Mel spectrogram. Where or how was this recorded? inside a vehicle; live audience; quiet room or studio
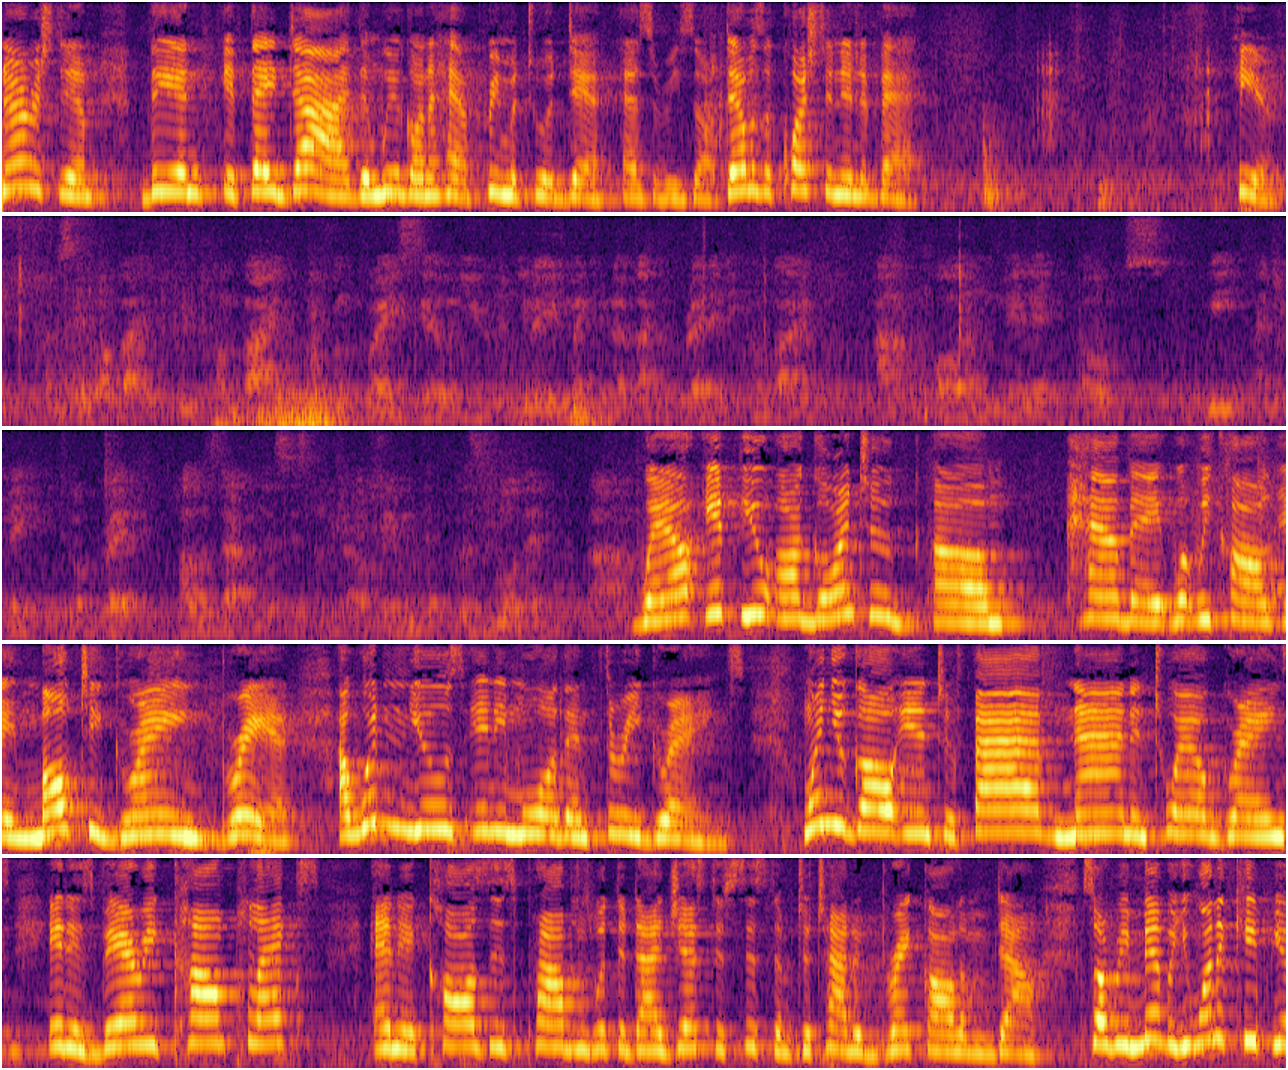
live audience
